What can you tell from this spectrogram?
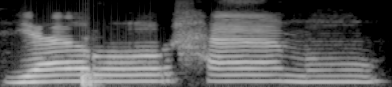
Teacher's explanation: Kemudian ro sukun sebelumnya fathah ini juga dibaca tebal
